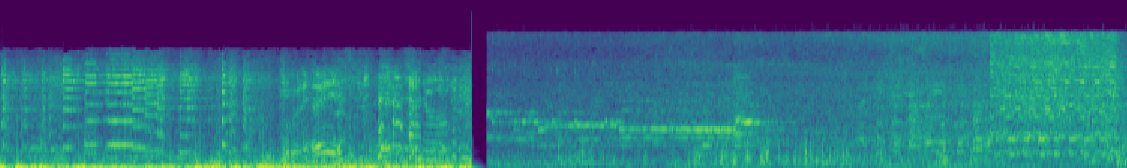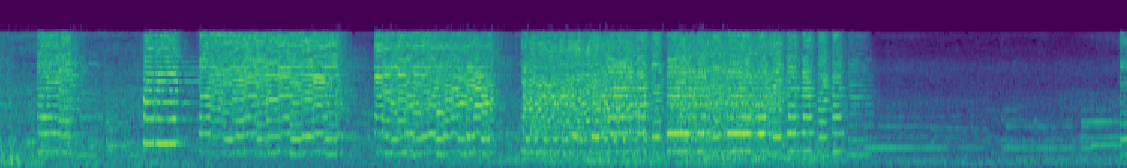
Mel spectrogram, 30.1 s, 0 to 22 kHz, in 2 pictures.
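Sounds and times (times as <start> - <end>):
musical air horn tune: 0.0 - 3.6, 7.0 - 10.4, 13.0 - 26.9.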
